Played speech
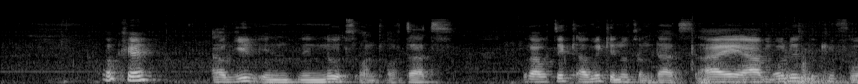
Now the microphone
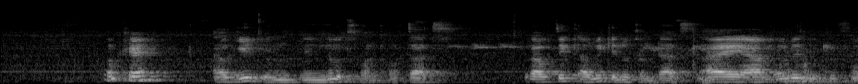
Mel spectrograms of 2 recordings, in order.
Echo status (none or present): present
